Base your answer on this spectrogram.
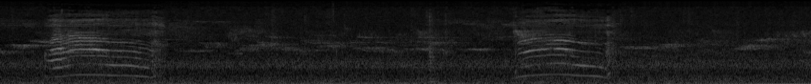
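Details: Cat begging with two long, whiny meows about four seconds apart, each swelling upward then sliding down, with a low rumbling background.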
